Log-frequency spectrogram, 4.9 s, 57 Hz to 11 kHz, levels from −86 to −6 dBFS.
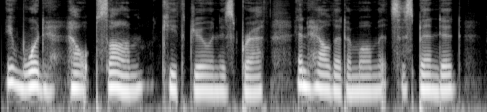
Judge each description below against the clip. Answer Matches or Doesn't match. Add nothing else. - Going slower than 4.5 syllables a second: Matches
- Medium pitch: Matches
